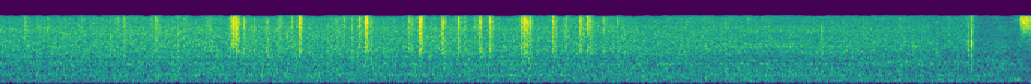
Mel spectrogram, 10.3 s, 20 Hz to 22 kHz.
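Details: 2000 Cadillac Escalade, about 175,000 miles, creeping at low speed: sharp irregular clicks over a low steady rumble; transfer case had been dry and was refilled with gear oil; entire transfer case was ultimately replaced.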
